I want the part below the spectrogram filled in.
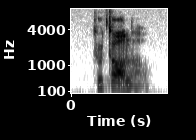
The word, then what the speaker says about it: Tutolo: Okay, so. Tutolo. – It's close. It's pretty good. – Yeah? It's Italian, yes. Right? – It is Italian. – Cool. Yep. Tutolo.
